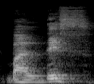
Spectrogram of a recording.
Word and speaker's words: Valdés: semana pasada, por cierto, Valdés se escribe con S y con acento en la E, y el acento en la E, Valdés, que es curioso porque yo siempre lo escribía sin acento y con Z, pero es Valdés con acento en la E y con la S de Samuel.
